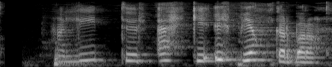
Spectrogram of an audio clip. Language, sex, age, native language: Icelandic, male, 11, Icelandic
